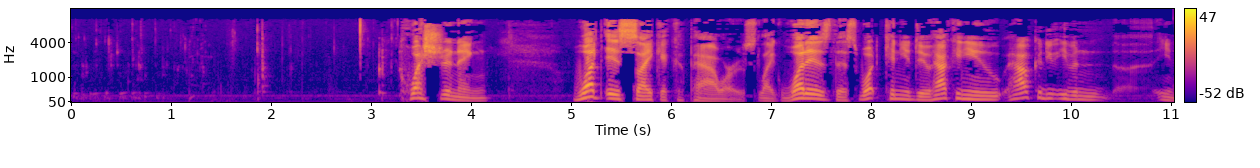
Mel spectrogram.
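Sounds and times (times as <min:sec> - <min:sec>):
water pouring into a glass: 0:00.0 - 0:01.6
speech: 0:03.4 - 0:04.3, 0:05.0 - 0:11.0.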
